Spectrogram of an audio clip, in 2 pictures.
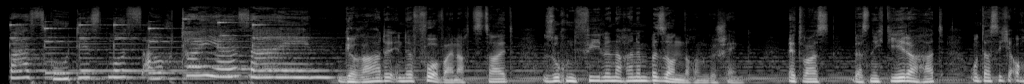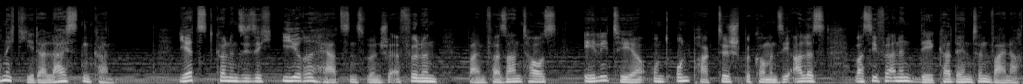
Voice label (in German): Werbung Chinchilla 3 lagig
